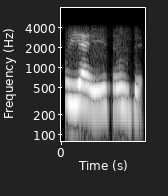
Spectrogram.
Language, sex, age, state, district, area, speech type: Manipuri, female, 30-45, Manipur, Kangpokpi, urban, conversation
